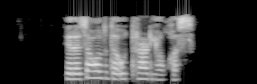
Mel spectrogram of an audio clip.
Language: Uzbek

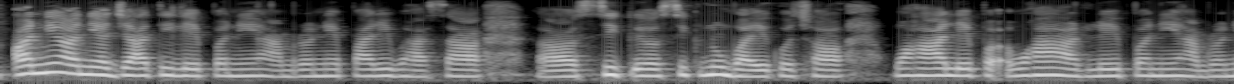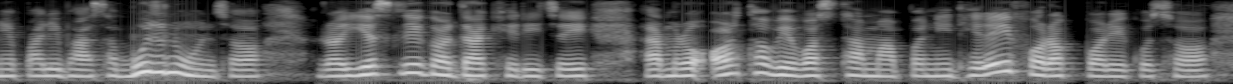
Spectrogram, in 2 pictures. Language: Nepali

